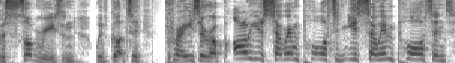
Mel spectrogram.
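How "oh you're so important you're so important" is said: very high, squeaky, gushing voice. Show reviewer praising the little girl who just screamed: squeaky voice. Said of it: "doing a squeaky voice".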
